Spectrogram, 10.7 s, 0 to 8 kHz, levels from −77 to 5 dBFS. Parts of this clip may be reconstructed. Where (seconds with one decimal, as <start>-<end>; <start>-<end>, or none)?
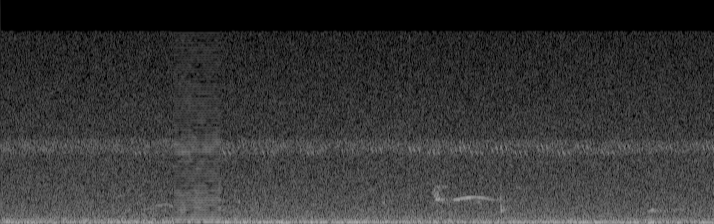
2.6-3.3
